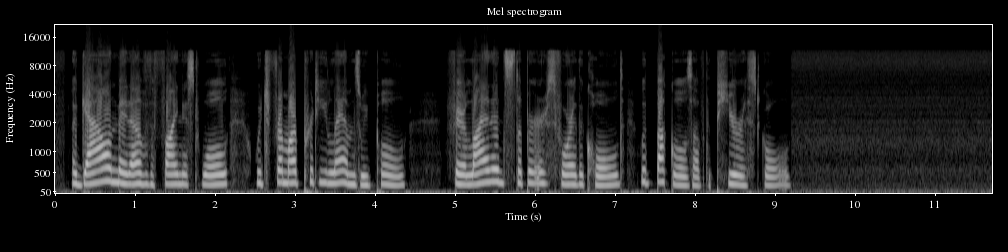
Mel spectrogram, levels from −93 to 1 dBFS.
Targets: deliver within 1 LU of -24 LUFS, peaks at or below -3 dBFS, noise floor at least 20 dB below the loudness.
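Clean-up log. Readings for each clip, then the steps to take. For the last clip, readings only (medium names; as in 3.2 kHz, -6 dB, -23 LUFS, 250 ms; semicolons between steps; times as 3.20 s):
clipped samples 0.6%; clipping level -22.5 dBFS; loudness -33.0 LUFS; peak level -22.5 dBFS; loudness target -24.0 LUFS
-> clip repair -22.5 dBFS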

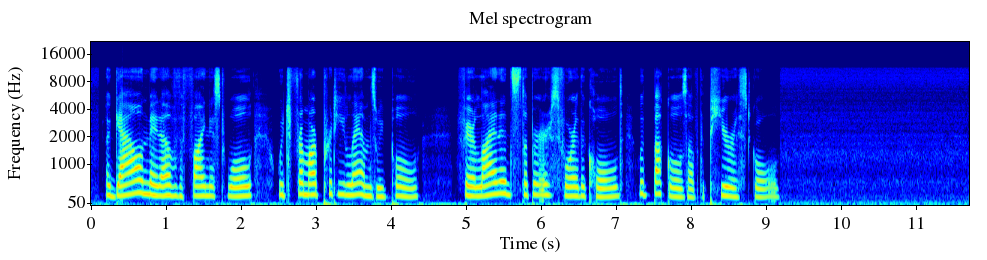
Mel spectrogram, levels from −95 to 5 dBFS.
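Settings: clipped samples 0.0%; loudness -32.5 LUFS; peak level -16.0 dBFS; loudness target -24.0 LUFS
-> trim +8.5 dB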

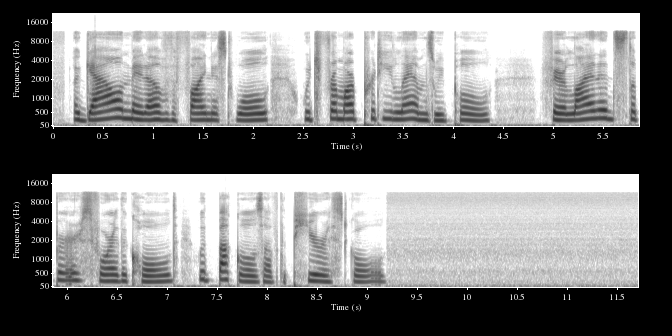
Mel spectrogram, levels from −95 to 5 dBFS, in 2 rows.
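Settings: loudness -24.0 LUFS; peak level -7.5 dBFS; noise floor -55 dBFS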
